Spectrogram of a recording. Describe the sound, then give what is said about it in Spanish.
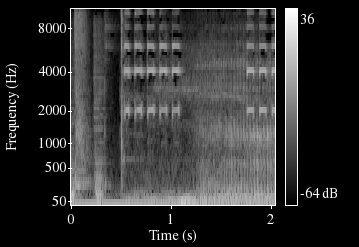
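An alarm clock rings in rapid repeated bursts of high electronic beeping, a short pause, then another burst begins; fairly loud, with no voices. “Roger, Roger, eh? desperta, eh? que tornem els dissabtes al matí. És hora de canviar el despertador.”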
